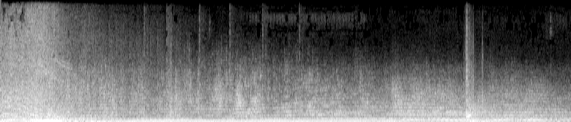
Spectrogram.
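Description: A propeller airplane in a video game passes overhead with a loud, steady droning engine. The sound swells early and then holds, with a few faint sharp game noises.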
